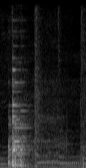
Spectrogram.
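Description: A lid set down on a frying pan with a short metallic clink, a single close, brief contact while pork tenderloin simmers in stock for a mustard sauce.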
